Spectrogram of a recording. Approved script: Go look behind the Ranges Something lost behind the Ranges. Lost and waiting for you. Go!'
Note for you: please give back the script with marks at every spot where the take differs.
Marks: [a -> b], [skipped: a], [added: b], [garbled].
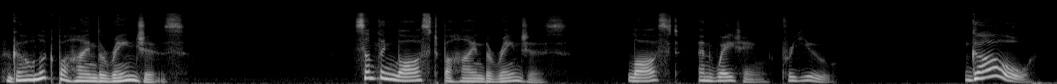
Go look behind the Ranges Something lost behind the Ranges. Lost and waiting for you. Go!'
